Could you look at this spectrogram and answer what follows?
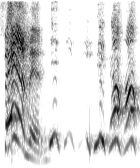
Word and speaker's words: salmon: And he was like, God damn it is salmon. The L is silent.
